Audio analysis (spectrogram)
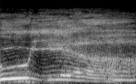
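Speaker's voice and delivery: very high, loud wrestling cry, "yeah" stretched out. Asked for a Macho Man impression, the speaker gives it a try: Macho Man impression. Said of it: "Let me see if I can do it".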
